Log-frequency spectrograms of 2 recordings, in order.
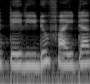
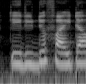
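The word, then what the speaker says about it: Pteridophyta: टेरिडोफाइटा का pronunciation टेरिडोफाइटा होता है और लिखा पी से होता है।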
